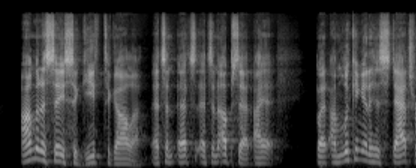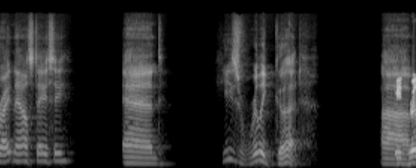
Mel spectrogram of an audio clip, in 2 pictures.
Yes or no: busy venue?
no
